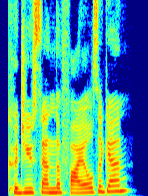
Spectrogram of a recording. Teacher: With a gentle rise at the end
